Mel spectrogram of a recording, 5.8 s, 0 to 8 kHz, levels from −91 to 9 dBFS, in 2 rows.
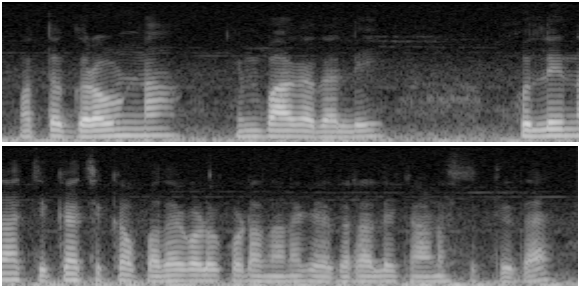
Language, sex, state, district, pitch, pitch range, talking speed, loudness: Kannada, male, Karnataka, Bangalore, 120 Hz, 110-130 Hz, 115 wpm, -19 LUFS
